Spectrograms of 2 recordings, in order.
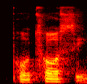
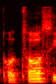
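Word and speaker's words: Potosí: So, Arena Calo San Luis Posiso San Louis Potosi. My bad. Potosi. Maybe that's how you pronounce it.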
